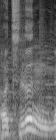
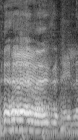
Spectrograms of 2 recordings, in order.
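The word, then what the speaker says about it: Højlund: Hojlund. Highland. Tulisannya Hojlund ya, Hoyland ya. Bacanya Hoyland.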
